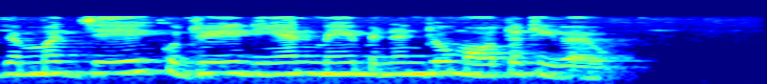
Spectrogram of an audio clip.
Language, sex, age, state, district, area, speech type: Sindhi, female, 60+, Maharashtra, Thane, urban, read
